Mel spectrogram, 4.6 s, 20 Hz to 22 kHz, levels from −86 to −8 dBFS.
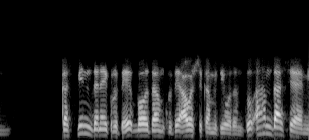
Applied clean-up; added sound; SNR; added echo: neural mask model Resemble Enhance denoiser.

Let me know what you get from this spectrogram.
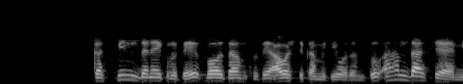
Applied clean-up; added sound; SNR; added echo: neural mask model DeepFilterNet 3.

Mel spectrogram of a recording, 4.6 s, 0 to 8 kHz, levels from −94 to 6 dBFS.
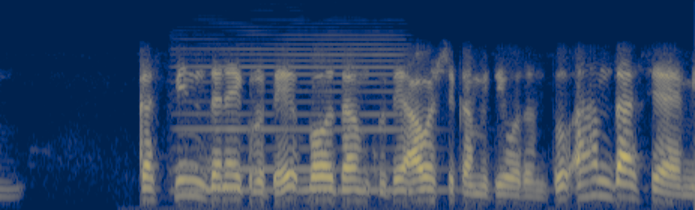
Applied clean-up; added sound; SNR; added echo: none; Bowed string instrument; 19 dB; none.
